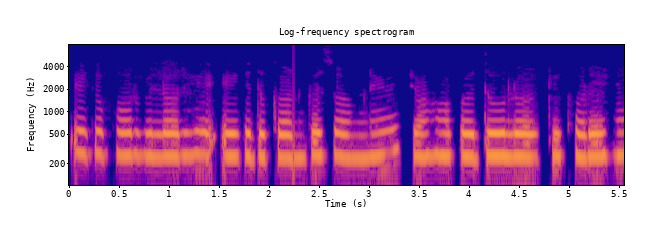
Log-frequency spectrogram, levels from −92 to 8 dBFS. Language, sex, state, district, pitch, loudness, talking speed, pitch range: Hindi, female, Chhattisgarh, Bastar, 255 Hz, -22 LUFS, 150 wpm, 255-260 Hz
